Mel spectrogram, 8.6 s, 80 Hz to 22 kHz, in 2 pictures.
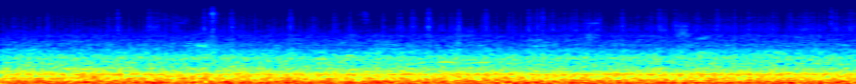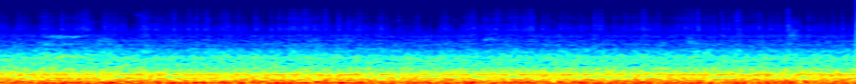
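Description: Boeing 737-800 cabin noise in flight: a loud, steady rush of airflow and CFM56 engine noise, with a faint constant tone in it.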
